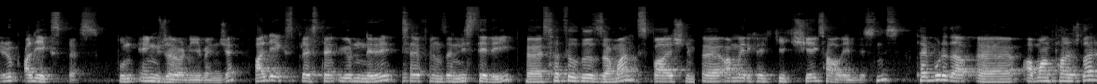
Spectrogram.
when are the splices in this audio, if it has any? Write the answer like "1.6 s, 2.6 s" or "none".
2.5 s, 4.0 s, 5.2 s, 6.4 s, 6.9 s, 8.2 s, 9.1 s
